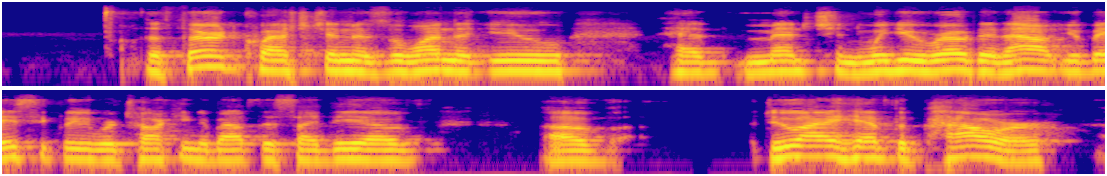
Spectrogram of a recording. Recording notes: Q&A session from the "Prayer—The Medium of Miracles" online retreat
